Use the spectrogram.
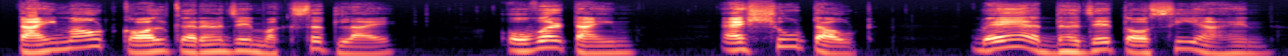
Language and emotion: Sindhi, neutral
